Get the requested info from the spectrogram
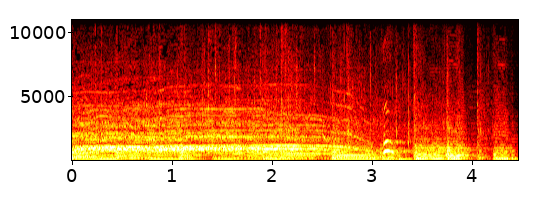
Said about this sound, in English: Woo. Thank you for the claps.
